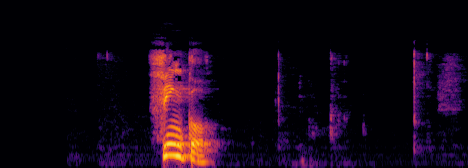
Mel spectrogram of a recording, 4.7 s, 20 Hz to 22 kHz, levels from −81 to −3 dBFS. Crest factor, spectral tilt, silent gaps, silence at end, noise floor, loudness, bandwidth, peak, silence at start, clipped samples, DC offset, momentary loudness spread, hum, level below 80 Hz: 22 dB; -3.5 dB/octave; none; 2.55 s; -68 dBFS; -16 LUFS; 9.2 kHz; -2 dBFS; 1.5 s; under 0.1%; under 0.1%; 25 LU; none; -60 dBFS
